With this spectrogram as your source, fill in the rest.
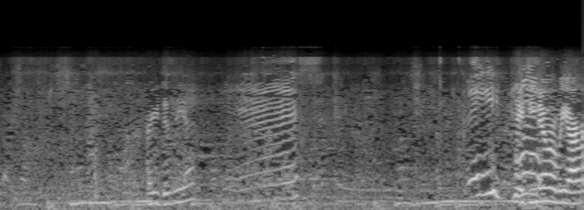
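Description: A young girl talks and sings close by.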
